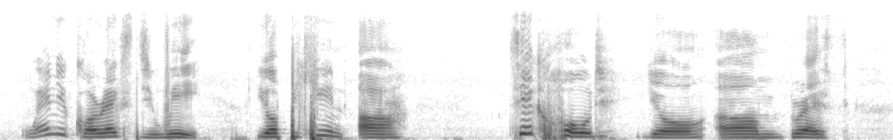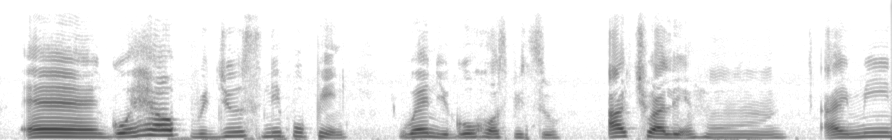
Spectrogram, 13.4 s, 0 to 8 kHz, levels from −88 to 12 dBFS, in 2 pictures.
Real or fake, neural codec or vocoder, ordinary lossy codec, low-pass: real; none; none; 7.2 kHz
